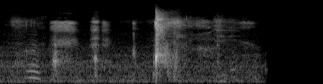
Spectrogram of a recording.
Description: 4 mos. old Baby tries to answer the question "Who's a Better Driver, Mommy or Daddy?" and answers with a Sneeze.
